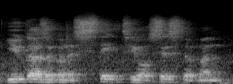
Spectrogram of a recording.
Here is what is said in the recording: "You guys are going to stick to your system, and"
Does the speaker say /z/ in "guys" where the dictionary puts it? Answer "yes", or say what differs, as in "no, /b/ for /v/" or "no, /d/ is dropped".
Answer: yes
